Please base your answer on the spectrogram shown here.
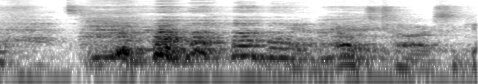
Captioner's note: laughing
